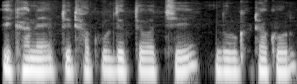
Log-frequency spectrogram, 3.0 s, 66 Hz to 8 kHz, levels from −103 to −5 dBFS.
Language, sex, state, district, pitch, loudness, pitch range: Bengali, male, West Bengal, Jalpaiguri, 140 Hz, -18 LUFS, 135-145 Hz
